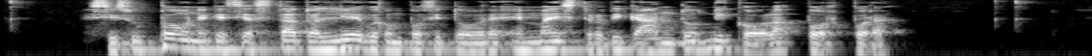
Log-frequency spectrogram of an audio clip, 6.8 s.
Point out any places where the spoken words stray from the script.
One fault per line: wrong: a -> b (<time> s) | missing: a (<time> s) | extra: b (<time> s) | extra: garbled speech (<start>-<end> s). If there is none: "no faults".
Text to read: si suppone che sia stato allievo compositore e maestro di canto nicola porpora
no faults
